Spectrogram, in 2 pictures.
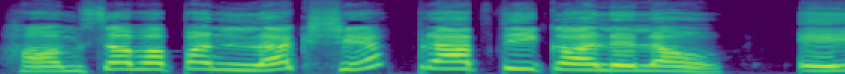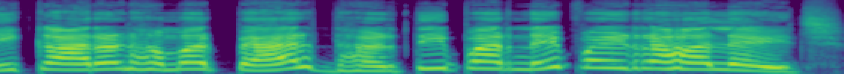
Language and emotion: Maithili, happy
